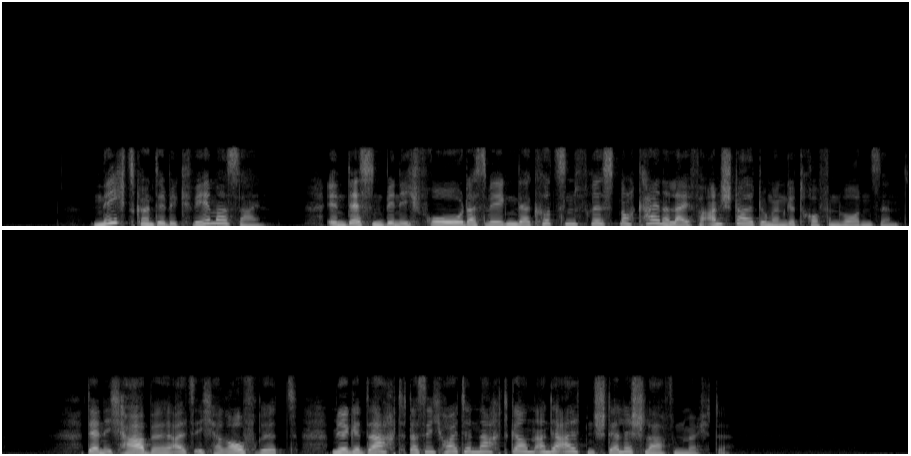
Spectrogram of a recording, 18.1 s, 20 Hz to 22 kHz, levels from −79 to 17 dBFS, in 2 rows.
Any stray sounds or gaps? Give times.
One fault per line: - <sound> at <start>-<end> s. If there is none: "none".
none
